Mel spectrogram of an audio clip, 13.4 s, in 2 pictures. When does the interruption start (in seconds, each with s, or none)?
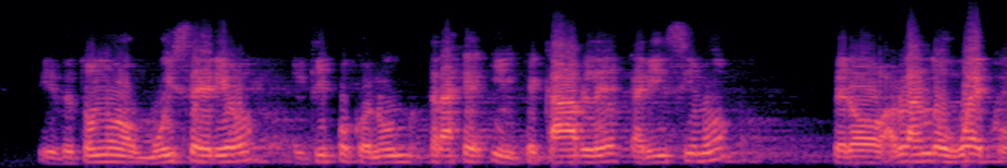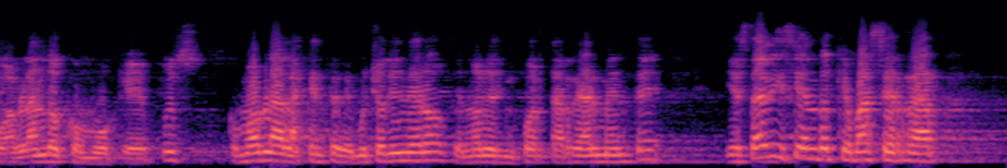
none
